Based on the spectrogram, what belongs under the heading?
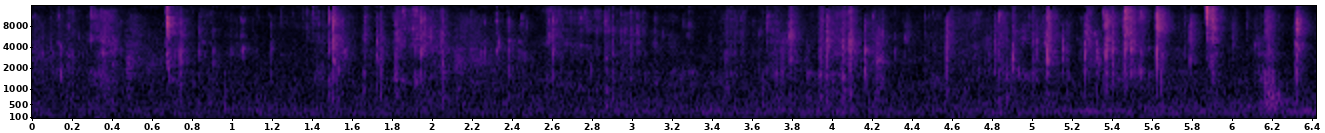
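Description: Crunchy pickled plums (kari-kari ume) being chewed, with a small plastic snack wrapper crinkling in the fingers: a scatter of irregular small crackles and clicks.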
